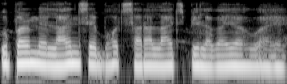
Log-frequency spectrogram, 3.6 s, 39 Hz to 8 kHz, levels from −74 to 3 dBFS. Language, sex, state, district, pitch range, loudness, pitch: Hindi, male, Arunachal Pradesh, Papum Pare, 120-140 Hz, -14 LUFS, 125 Hz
